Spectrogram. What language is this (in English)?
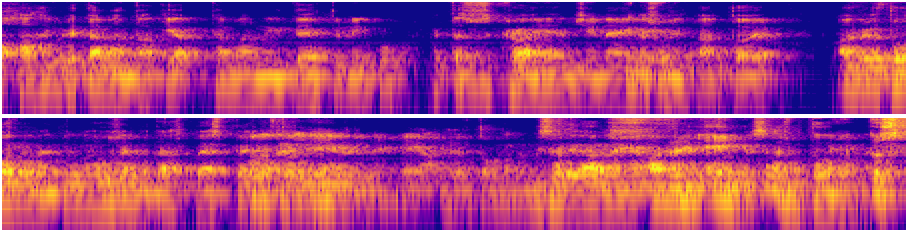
Finnish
